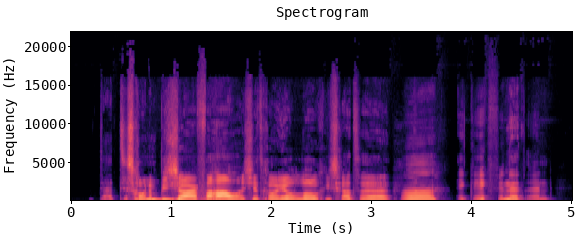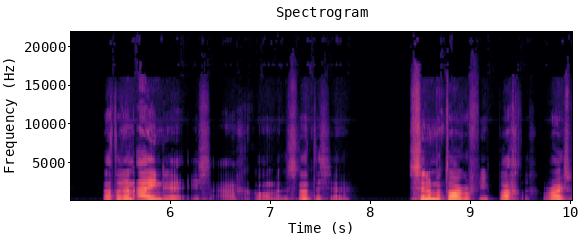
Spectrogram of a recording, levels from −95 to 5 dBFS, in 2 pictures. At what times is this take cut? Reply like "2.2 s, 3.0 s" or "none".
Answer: 4.5 s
